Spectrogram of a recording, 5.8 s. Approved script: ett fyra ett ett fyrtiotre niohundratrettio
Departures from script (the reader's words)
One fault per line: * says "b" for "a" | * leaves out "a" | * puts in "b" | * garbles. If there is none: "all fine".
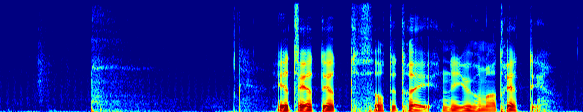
* leaves out "fyra"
